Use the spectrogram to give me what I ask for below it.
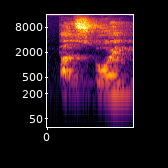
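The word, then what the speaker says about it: Толстой: Aqui a gente está falando de Pushkin, Gogol, Tolstói. Vocês veem que a minha pronúncia Tolstói, vocês já tomam eu Tolstói.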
